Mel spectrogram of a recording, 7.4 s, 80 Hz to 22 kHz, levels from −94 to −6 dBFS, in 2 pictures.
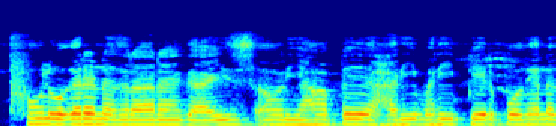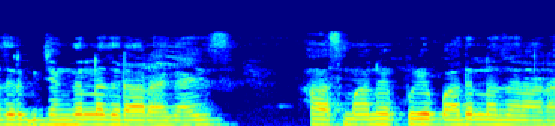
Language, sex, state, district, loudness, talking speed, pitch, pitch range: Hindi, male, Uttar Pradesh, Hamirpur, -33 LUFS, 245 wpm, 155 Hz, 150-155 Hz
